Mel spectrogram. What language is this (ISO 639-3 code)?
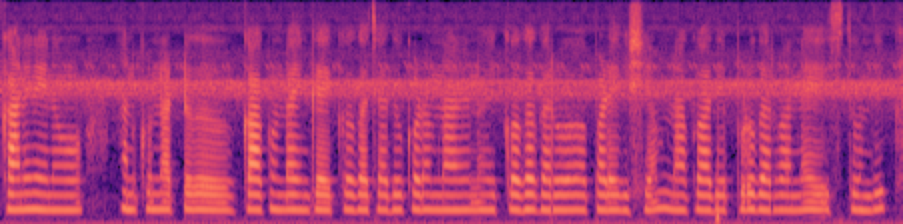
tel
